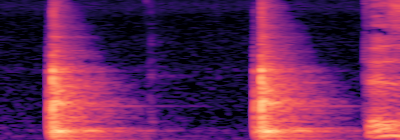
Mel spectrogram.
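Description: Two flams played with wooden drumsticks on a practice pad, about a second apart, each a quiet grace note from the low stick just ahead of a loud stroke from the raised stick.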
